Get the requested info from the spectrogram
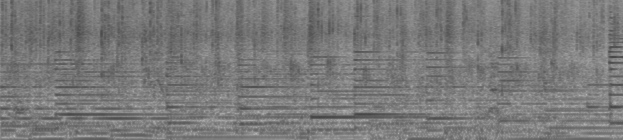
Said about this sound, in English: And Lord, right now, we give you an applause for the work that you've done. Come on, church, give the Lord a hand clap for what he's done.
